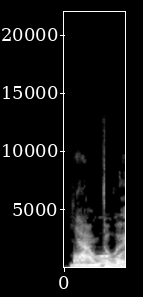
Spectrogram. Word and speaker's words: Mandalay: And then we'll fly to um, how do you say it? Man Mandalay? – Mandalay? Yeah, we'll, yeah, we're gonna hit up Myanmar.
